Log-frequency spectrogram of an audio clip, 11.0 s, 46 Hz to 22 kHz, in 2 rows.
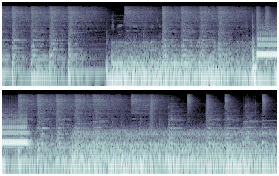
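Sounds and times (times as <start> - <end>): background music with steady beat: 0.0 - 11.0
car horn blast: 5.0 - 6.4.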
